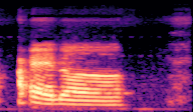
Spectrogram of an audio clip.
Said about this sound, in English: The turkeys will be on the set. The turkeys have been in the parking lot and around the building every day.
